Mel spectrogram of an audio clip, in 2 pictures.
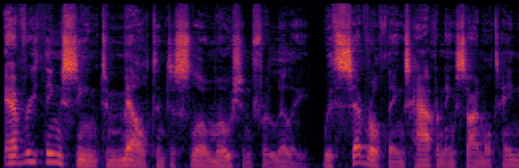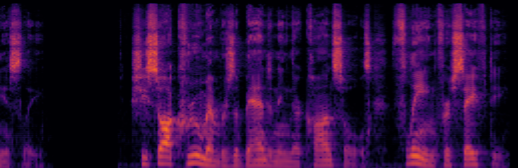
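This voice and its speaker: A man's voice: medium pitch, very animated, normal speed. A man reading scripted sci-fi fiction as an audiobook narrator, in a dramatic storytelling style. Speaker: author and narrator.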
